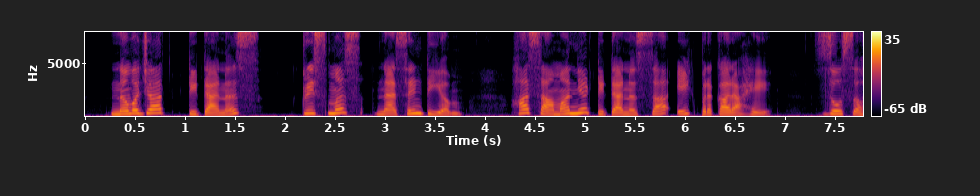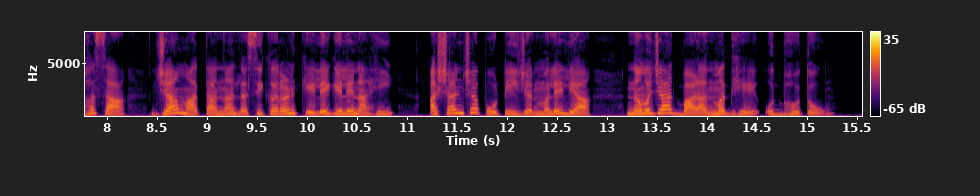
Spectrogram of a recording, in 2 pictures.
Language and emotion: Marathi, neutral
